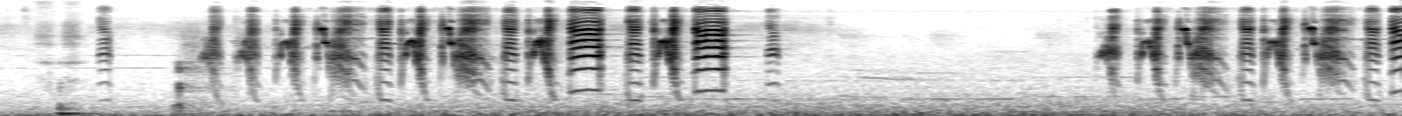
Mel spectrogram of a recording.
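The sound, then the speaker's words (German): A blackbird's melodic, high-pitched chirping song comes in rapid bursts of bright notes, with a brief pause midway before the song resumes, set against a low background rumble. “Er ist relativ hoch, auch nicht so allzu ein großer Vogel. Es ist so ein, ein, so ein melodisches Gepiepse.”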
